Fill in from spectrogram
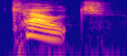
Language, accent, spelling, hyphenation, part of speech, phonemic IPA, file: English, US, couch, couch, noun / verb, /ˈkaʊ̯t͡ʃ/, En-us-couch.ogg
- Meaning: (noun) 1. An item of furniture, often upholstered, for the comfortable seating of more than one person; a sofa 2. A bed, a resting-place 3. The den of an otter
